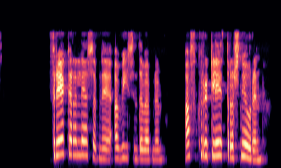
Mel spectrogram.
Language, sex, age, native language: Icelandic, female, 30-39, Icelandic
